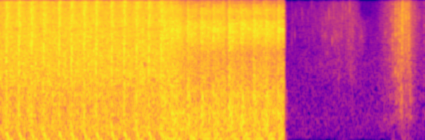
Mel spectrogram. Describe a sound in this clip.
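A rifle fires rapidly in a loud burst.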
